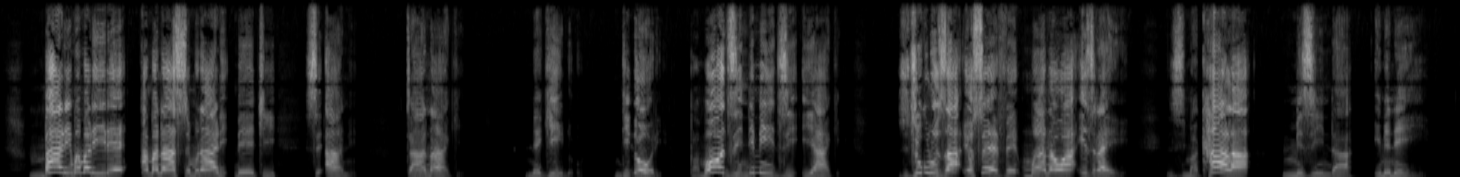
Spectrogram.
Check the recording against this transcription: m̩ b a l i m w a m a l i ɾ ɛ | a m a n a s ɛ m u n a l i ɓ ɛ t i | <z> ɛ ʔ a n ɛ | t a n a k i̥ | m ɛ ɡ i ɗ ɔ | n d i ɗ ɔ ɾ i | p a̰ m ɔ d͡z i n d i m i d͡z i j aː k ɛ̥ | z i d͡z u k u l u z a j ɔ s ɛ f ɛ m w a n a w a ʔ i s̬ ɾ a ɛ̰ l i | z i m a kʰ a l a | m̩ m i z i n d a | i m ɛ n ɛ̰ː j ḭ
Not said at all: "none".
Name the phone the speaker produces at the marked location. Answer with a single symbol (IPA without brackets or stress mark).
s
